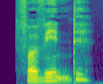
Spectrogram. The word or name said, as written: FORVENTEDE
